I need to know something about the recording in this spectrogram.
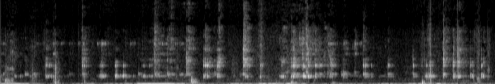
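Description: Irregular metallic clinking of a small bell on a nursing calf's neck as it moves under its mother, over a low rumble that swells about two seconds in.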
